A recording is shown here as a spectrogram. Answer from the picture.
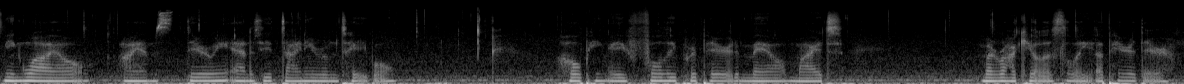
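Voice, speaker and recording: Someone whispers at a very slow pace with long, frequent pauses. Noticeable background noise can be heard. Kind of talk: ASMR story reading. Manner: whispered.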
